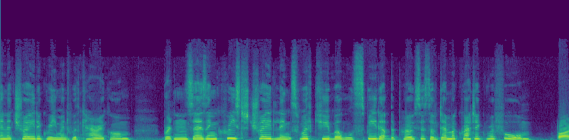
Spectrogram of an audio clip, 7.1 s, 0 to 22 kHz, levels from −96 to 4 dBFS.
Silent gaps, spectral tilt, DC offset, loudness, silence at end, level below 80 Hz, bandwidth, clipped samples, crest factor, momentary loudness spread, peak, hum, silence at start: none; -5.5 dB/octave; under 0.1%; -18 LUFS; 0 s; -48 dBFS; 13 kHz; under 0.1%; 14 dB; 6 LU; -4 dBFS; none; 0 s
